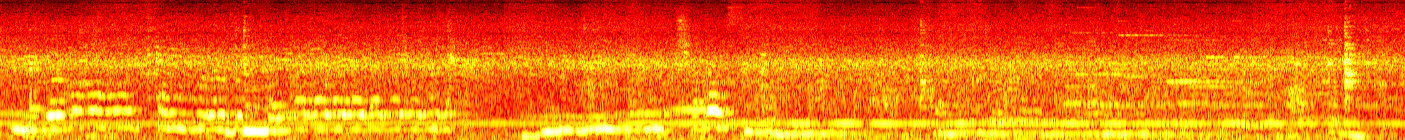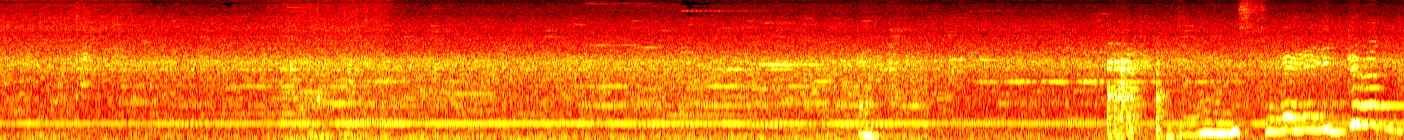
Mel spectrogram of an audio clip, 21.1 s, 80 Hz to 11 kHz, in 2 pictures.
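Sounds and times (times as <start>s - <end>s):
tap water running: 0.0s - 14.4s
dishes and glassware clinking: 18.8s - 19.4s.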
